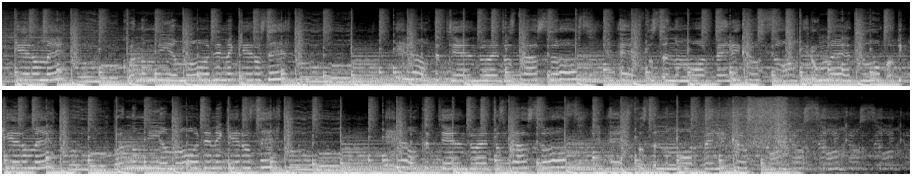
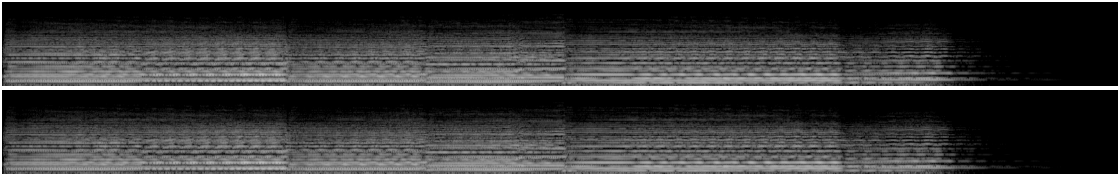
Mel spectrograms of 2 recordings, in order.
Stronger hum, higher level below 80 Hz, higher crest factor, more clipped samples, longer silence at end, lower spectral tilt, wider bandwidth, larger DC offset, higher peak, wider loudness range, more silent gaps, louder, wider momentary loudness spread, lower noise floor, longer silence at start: neither; first, -12 dBFS vs -48 dBFS; about the same, 10 dB vs 14 dB; neither; second, 0.1 s vs 1.5 s; about the same, -6 dB/octave vs -5.5 dB/octave; first, 15.5 kHz vs 13 kHz; first, 0.2% vs under 0.1%; first, 0 dBFS vs -10 dBFS; second, 1 LU vs 5 LU; neither; first, -12 LUFS vs -24 LUFS; second, 2 LU vs 7 LU; second, -30 dBFS vs -84 dBFS; about the same, 0 s vs 0 s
